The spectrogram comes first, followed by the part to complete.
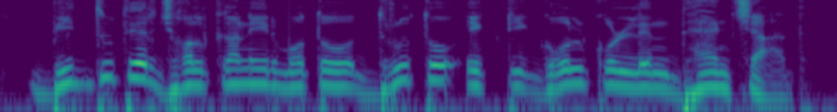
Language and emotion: Bengali, neutral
